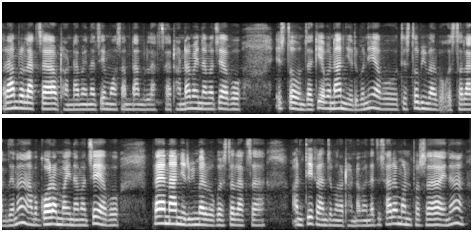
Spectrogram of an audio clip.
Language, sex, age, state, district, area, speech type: Nepali, female, 18-30, West Bengal, Darjeeling, rural, spontaneous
